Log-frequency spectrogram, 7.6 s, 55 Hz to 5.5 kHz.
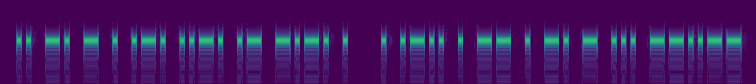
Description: Morse code, heard as a keyed tone, about 25 wpm, 600 Hz. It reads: INTERFACE ELEMENTS,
